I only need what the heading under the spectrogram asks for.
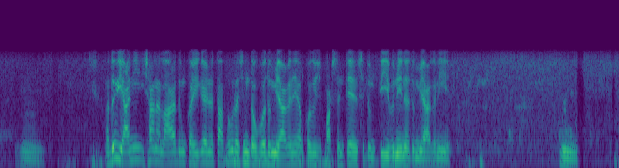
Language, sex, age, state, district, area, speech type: Manipuri, male, 60+, Manipur, Imphal East, rural, conversation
